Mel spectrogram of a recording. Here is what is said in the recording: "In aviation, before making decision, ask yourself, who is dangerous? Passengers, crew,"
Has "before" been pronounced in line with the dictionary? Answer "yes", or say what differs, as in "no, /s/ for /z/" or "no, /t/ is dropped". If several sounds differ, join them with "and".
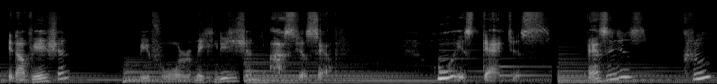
yes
